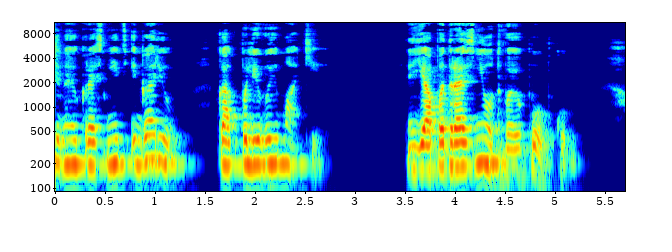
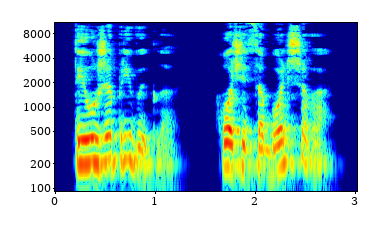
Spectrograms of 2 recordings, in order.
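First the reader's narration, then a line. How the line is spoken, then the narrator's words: Hoarse question. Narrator (Russian): спрашивает хрипло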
